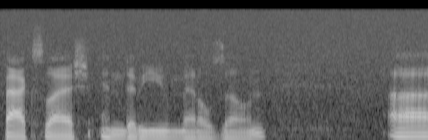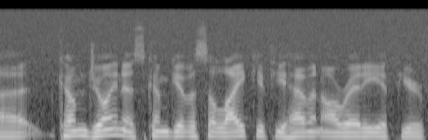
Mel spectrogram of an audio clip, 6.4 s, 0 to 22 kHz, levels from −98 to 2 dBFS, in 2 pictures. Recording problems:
hiss; noticeable; throughout; 15 dB below the speech

